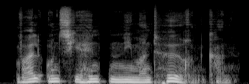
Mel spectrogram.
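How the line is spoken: Dry retort. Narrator (German): versetzte Brunetti trocken

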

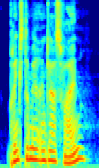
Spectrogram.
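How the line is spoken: Normal voice question. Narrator (German): fragte sie mit normaler Stimme

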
